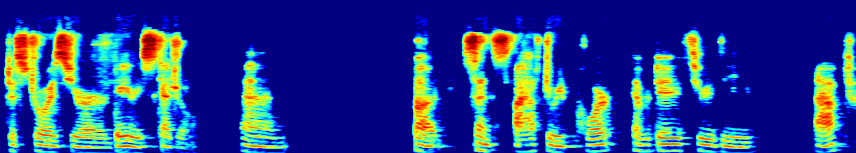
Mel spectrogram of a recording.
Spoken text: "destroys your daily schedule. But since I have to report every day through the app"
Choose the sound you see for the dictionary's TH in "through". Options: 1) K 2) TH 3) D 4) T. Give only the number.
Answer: 2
